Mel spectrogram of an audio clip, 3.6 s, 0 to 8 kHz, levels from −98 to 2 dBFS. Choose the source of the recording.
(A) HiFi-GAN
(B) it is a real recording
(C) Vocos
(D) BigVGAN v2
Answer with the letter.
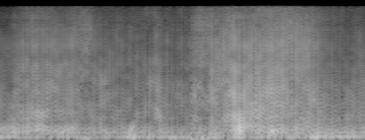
C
